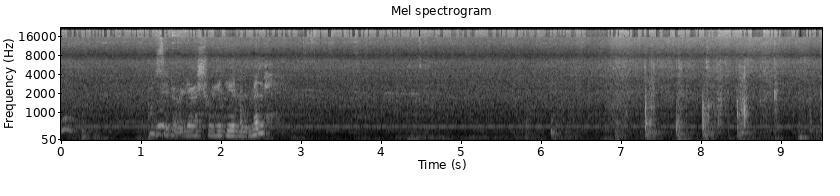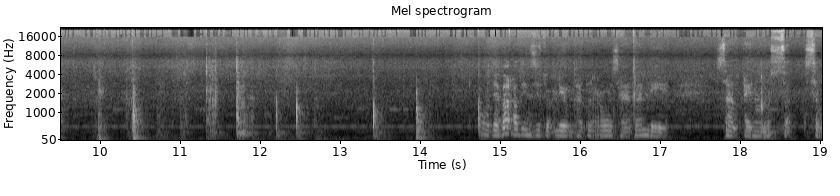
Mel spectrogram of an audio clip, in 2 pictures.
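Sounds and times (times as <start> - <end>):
spoon stirring in a pot: 6.2 - 17.2, 17.8 - 19.0
spoon knocking against pot: 9.3 - 15.1.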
